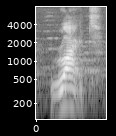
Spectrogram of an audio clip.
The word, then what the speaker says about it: right: 这个单词你还不认识的话，你可以变成一个你非常熟悉的，就是 Right， R-I-G-H-T。你有没有发现在这里 Right 这个单词 G-H 是不发音的，是吧？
